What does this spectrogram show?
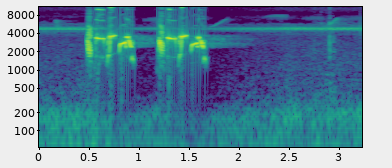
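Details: Sooty-headed bulbul calling to others with two loud, liquid phrases of four or five quick warbled notes each, less than a second apart, over a faint steady high tone.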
